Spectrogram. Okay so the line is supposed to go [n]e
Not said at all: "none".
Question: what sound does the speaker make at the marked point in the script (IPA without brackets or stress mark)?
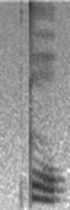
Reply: t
